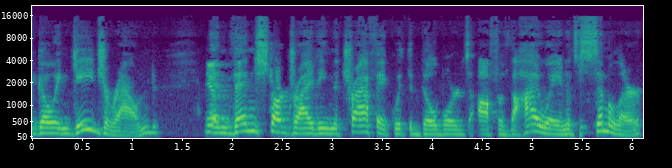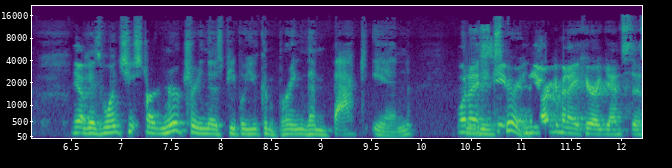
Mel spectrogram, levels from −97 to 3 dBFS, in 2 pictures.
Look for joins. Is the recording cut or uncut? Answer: cut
